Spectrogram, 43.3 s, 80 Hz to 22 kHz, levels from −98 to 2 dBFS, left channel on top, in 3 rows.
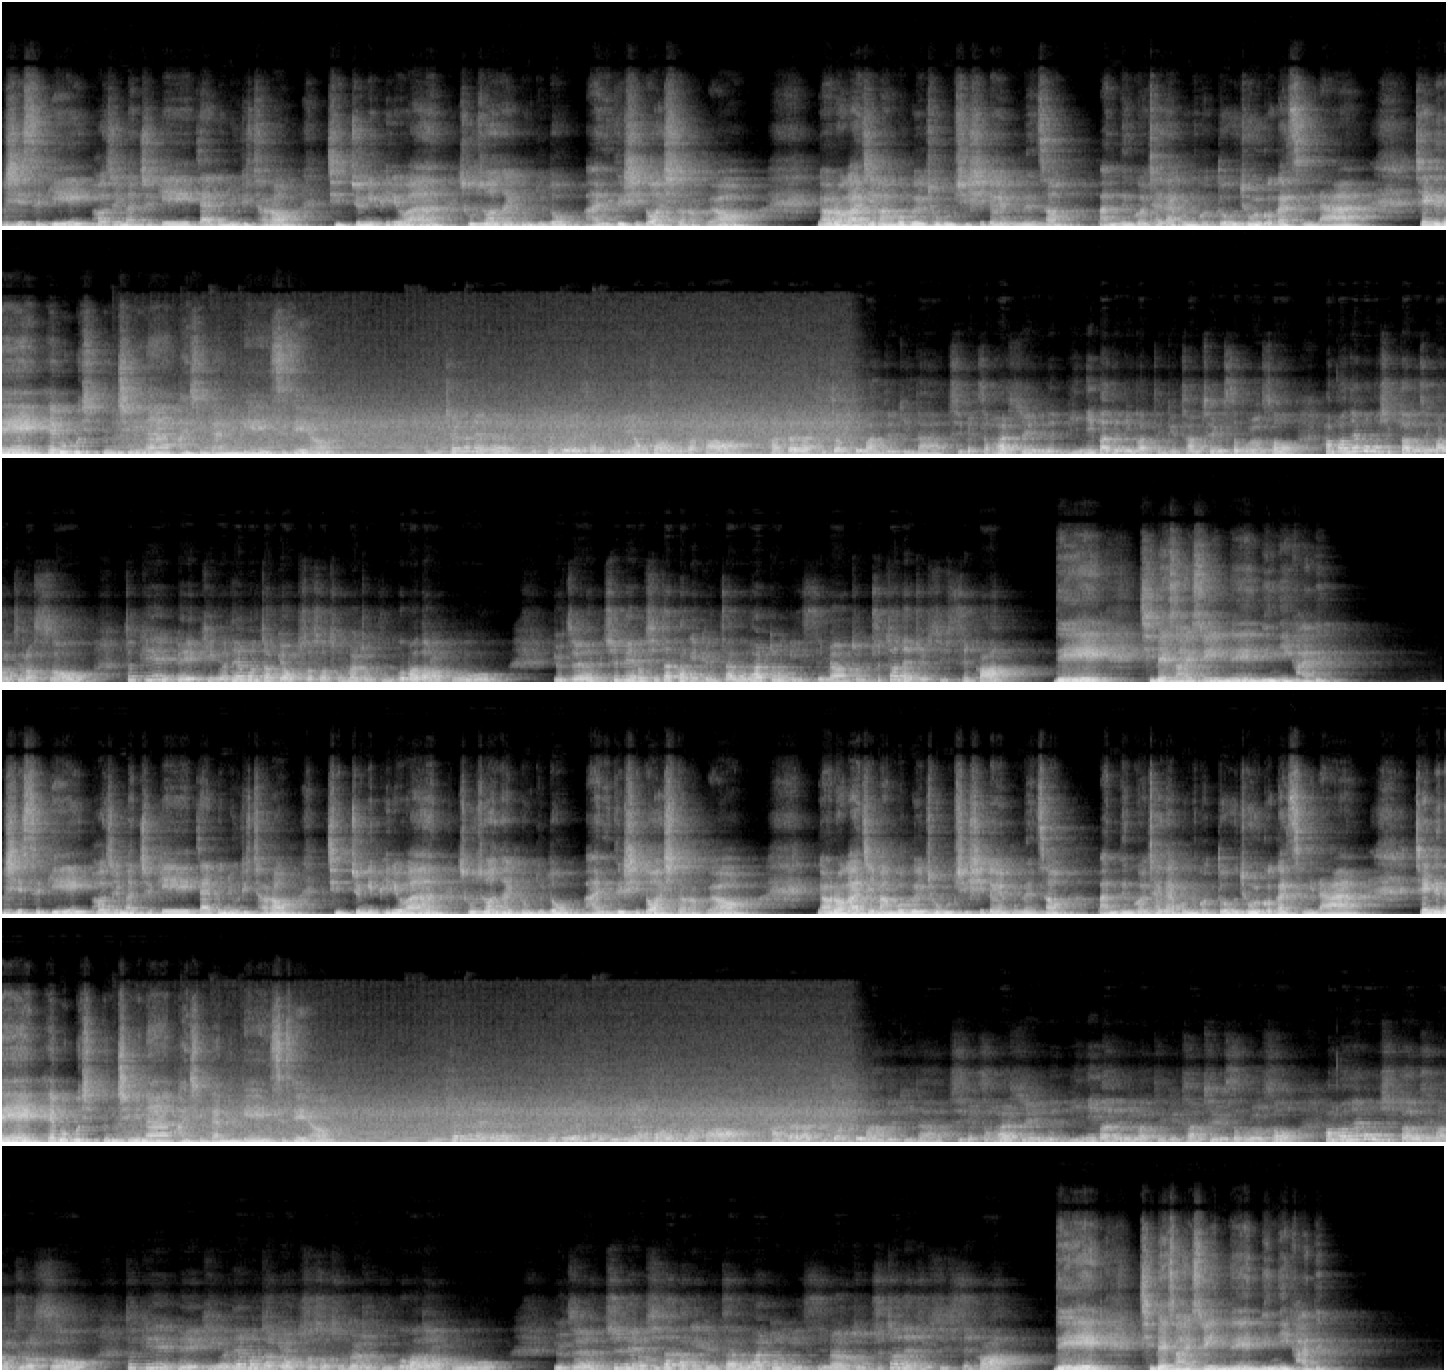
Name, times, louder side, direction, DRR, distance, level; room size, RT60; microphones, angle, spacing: voice 1, 0.0-7.4 7.7-10.6 11.0-17.8 39.4-42.1, equal, 15° right, 1 dB, 0.7 m, -19 dB
sound 1, 15.5-23.0, right 1 dB, 20° left, 1.5 m, -31 dB
voice 2, 18.7-33.8 34.4-38.9, left 1 dB, 50° left, 1 dB, 0.7 m, -24 dB
5.5 x 4.7 x 5.0 m, 0.88 s
head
